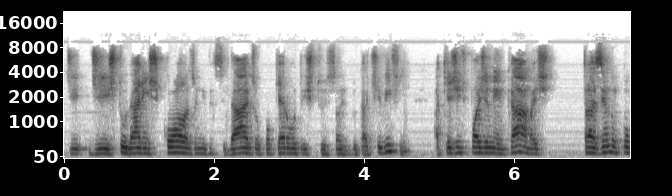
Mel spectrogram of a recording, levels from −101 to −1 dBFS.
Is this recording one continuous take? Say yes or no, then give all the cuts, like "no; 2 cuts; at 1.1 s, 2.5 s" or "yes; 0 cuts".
yes; 0 cuts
